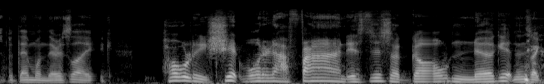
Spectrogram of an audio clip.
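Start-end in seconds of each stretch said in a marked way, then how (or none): 1.6-5.1 high, loud fake excitement at a discovery; mock amazed gasp. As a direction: ham up the amazed reveal. Mocking a documentary reveal.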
